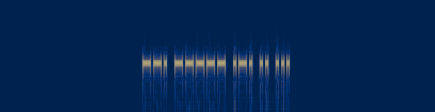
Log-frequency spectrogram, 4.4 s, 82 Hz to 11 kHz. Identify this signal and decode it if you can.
Morse code, heard as a keyed tone, about 43 wpm, 700 Hz. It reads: G0RIS
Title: DXCC-100 Call Signs - 5 Characters - Repeated 3x - 45wpm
